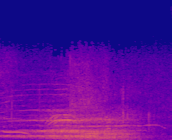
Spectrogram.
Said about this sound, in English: I don't know why they always cheer. It's just like that homeschool thing. Like, we are finally outside. It's just an exciting thing to be outside, I guess, if you're a homeschool student.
